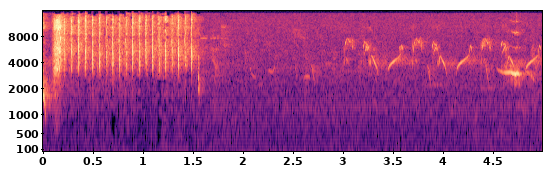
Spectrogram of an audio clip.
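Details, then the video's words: Common nightingale singing as a training bird for other songbirds: a fast, broadband rattle of about fifteen even pulses, then quieter, high, slurred whistled notes rising and falling after a short pause. "Sikatan londo Gacor, Nightingale bird song"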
